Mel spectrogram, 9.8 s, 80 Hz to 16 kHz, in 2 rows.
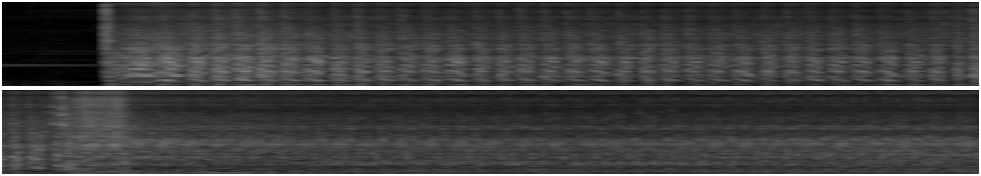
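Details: BMW E39 530d M57 diesel started after valve cover gasket replacement and fuel system bleeding with the pump run via diagnostic tool; cranks briefly, catches quickly, settles to a steady, even idle with no misses or knocks; healthy start.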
